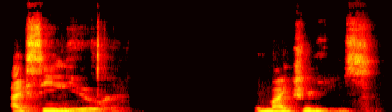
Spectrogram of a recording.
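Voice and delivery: half-whispered, almost a whisper. Narrating the game, voice what all four players hear in their heads, almost whispering. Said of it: "sort of almost whispering".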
